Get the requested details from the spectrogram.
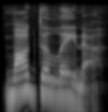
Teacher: The accent is on the third syllable.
